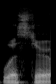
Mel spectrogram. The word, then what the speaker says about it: Worcester: Yesterday, I mentioned the great civic pride of Worcester, Massachusetts, and that's the smiley face.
